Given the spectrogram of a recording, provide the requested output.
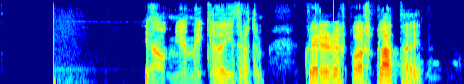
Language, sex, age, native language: Icelandic, male, 40-49, Icelandic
